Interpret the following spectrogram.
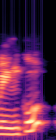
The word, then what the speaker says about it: wrinkle: The W is silent in wrinkle.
